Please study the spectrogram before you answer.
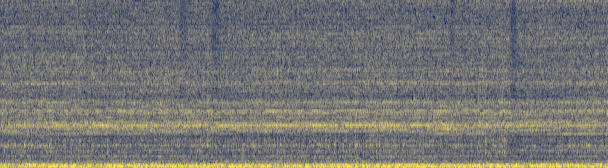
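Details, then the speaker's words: Carrier gas furnace after igniter replacement and flame sensor cleaning: smooth, constant whoosh of the induced draft and blower with no clicking or cycling; burner lit, operating normally. "it's on and blowing I can hear it just this whole induced draft"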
